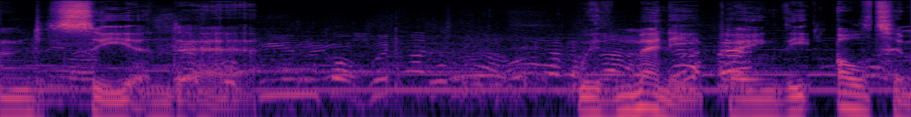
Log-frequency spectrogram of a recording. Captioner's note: people chatter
